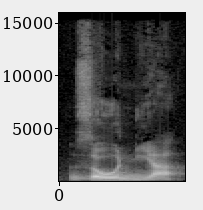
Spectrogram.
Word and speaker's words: Sonja: Depois, o J em alemão tem som de I. Tá? Então, por exemplo, ja. Sonja. Zoia, né?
